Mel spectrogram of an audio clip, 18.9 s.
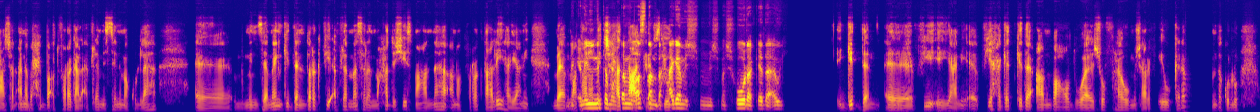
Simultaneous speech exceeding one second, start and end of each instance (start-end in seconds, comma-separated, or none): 8.5-10.1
